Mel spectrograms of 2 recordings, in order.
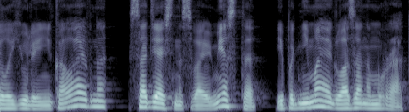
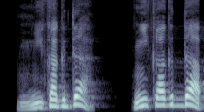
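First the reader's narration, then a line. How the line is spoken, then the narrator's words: Excited near-exclamation. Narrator (Russian): почти воскликнула Юлия Николаевна с разгоревшимся лицом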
